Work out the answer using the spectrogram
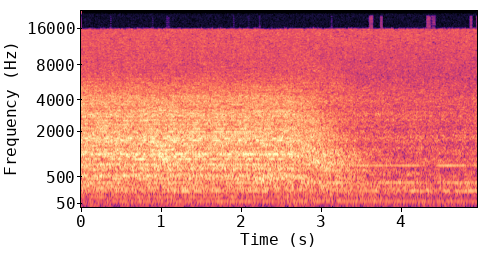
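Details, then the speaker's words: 2010 Mighty Viper VT36CL-1500 CNC lathe with a 12-station turret, after spindle runs at 200-460 RPM; smooth, even drive hum easing off as the axis stops, no knocks or grinding; Z and X axis travel sound good. "Z-axis sounds good. So does X."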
